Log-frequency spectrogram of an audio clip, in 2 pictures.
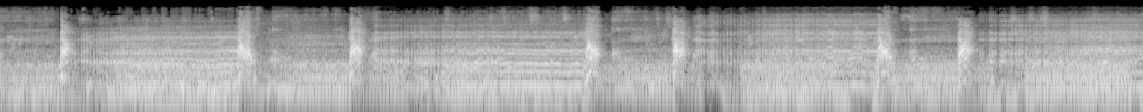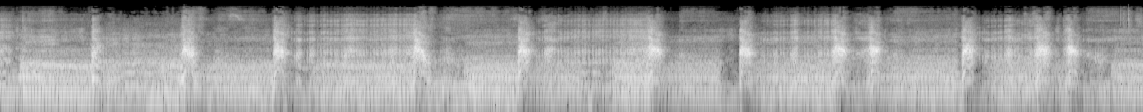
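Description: Small dog howling in long, wavering notes, broken by short sharp barks; the barks come quicker and closer together near the end.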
